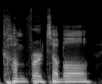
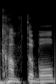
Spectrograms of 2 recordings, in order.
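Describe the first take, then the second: First: The word is said in full, syllable by syllable. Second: The word is said in a shortened, reduced form. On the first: This is how it is written. "but it's comfortable" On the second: This is how people usually say it. "We say comfortable"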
